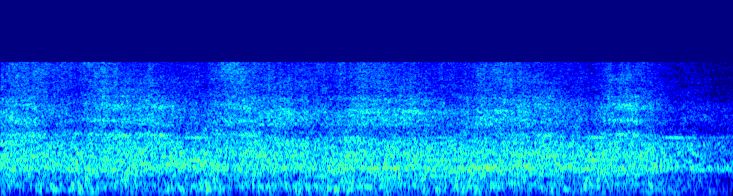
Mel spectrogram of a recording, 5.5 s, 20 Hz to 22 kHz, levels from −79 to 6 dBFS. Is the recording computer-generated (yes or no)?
no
